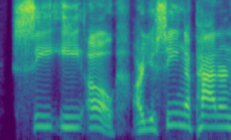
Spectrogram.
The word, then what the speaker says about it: CEO: We don't say Theo. We say CEO.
